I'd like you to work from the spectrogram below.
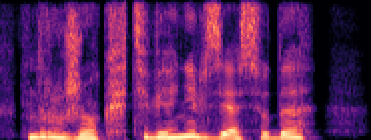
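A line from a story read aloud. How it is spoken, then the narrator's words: Breathed out. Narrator (Russian): выдохнула Карен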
